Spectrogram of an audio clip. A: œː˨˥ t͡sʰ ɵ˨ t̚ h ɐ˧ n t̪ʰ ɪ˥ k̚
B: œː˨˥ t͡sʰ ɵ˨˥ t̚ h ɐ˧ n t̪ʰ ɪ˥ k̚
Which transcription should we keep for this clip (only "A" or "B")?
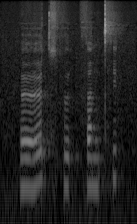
B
